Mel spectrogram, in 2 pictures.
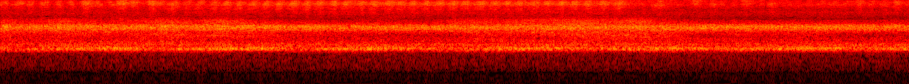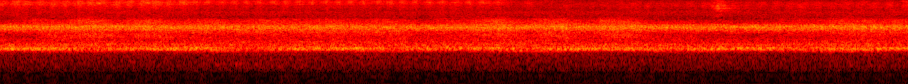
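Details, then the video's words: Forest ambience dominated by crickets: a continuous shrill chirping drone, layered in bright, even tiers. It holds at a constant loudness throughout, with no pauses and no other clear animals or noises. "Forest Sounds and Crickets"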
